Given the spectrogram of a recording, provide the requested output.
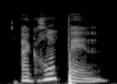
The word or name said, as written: a grand-peine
